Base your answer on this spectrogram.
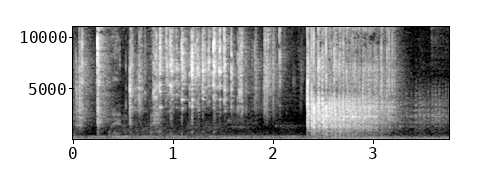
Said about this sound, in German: und jetzt müsst ihr nur noch den Würfelwurf schaffen, ob ihr auf die andere Seite kommt.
